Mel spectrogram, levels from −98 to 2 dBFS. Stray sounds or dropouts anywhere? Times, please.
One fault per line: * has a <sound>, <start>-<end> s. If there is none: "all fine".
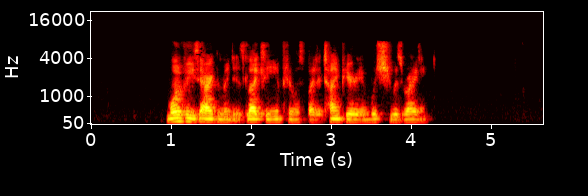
all fine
